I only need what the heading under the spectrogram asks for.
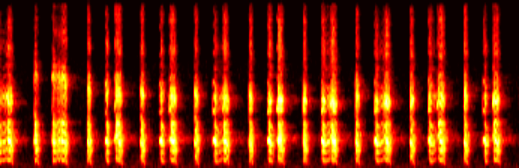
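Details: Calling female chukar partridge, a sound used as a hunting lure: steady run of rough, clucking chuk notes, single and paired, at a quick even pace of over two a second.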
